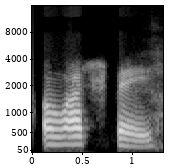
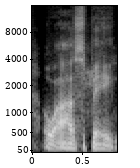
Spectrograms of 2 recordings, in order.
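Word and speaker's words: Oahspe: it's spelled o a s p and it's pronounced oash oase I wanted to make sure I didn't want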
